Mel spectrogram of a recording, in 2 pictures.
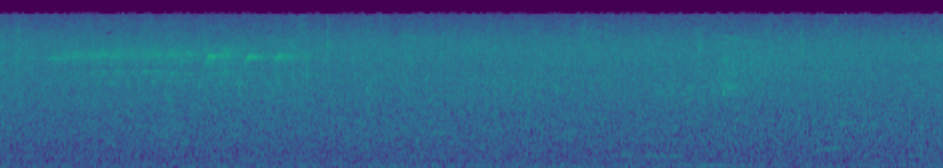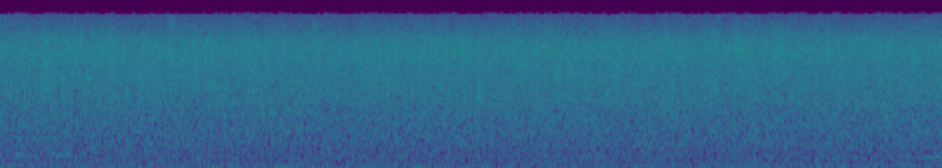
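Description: Light rain falling steadily on woodland trees, an even, continuous hiss of drops.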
